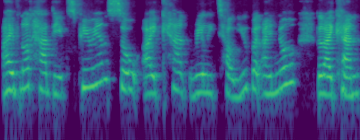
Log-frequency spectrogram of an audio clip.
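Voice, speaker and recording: A woman with a Nigerian accent, ordinary pitch variation and a moderate pace, on a very clean recording with a silent background. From Nigeria (Ijaw/Izon ethnic group). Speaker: teacher trainer. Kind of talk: lecture.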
